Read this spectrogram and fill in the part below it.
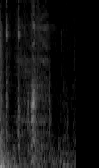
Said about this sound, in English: Mind the door on the way out. It's old and it slams back at you.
